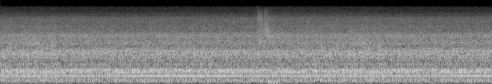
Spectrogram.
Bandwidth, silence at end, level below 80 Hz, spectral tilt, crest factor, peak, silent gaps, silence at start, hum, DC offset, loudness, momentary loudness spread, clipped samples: 16 kHz; 0 s; -40 dBFS; -3 dB/octave; 12 dB; 0 dBFS; none; 0 s; none; under 0.1%; -11 LUFS; 1 LU; under 0.1%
